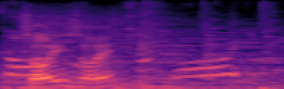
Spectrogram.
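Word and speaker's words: xôi: Soy.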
